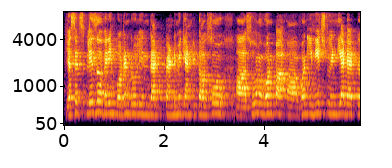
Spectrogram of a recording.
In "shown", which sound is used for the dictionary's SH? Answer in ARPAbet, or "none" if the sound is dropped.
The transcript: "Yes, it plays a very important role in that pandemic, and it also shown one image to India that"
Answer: S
